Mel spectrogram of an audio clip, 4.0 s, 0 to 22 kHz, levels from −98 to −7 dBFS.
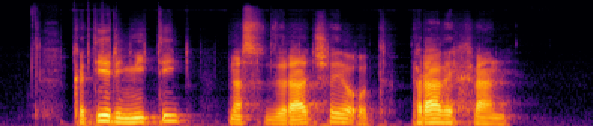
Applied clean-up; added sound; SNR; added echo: neural mask model DeepFilterNet 3.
